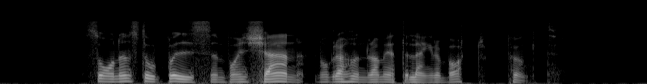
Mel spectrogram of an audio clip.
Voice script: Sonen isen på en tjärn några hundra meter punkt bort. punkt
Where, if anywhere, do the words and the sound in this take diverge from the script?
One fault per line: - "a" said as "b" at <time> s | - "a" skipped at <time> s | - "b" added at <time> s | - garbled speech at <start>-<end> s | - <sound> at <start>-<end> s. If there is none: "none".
- "stod på" added at 1.3 s
- "punkt" said as "längre" at 4.1 s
